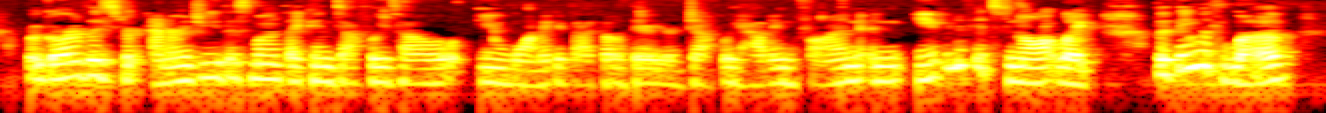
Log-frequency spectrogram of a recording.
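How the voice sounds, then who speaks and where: The tone is animated and somewhat breathy. The speech moves at a very fast pace. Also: woman. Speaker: tarot reader. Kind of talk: casual tarot reading monologue.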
